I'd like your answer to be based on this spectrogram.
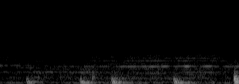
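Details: Soft low heart thumps with an extra sound just before the first heart sound; fourth heart sound (presystolic gallop), described as always pathological.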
